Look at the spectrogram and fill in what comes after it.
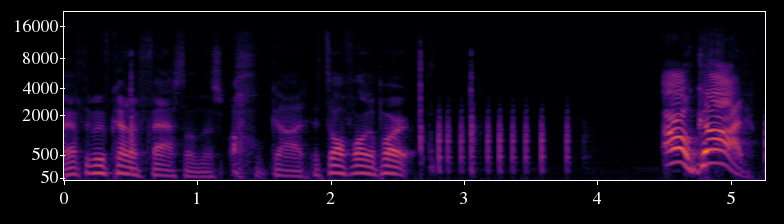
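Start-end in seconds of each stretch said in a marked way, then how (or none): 4.5-5.1 loud, high outburst; high-pitched yell of alarm; alarmed cry. Real, not acted. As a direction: cry out in sudden panic. Panics as game falls apart.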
